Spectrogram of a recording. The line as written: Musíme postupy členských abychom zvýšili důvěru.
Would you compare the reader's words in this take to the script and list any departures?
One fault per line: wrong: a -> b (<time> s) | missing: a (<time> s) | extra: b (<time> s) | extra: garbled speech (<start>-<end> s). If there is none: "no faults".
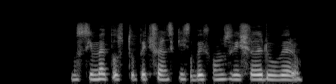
no faults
